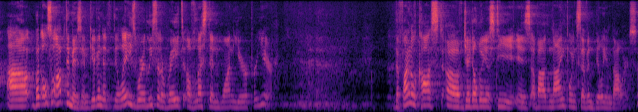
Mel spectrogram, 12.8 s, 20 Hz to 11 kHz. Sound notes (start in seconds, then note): 5.7 laughter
